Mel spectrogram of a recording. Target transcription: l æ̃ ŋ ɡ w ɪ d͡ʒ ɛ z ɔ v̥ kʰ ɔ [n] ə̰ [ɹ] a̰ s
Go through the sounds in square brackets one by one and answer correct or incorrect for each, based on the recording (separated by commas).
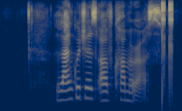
incorrect, correct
